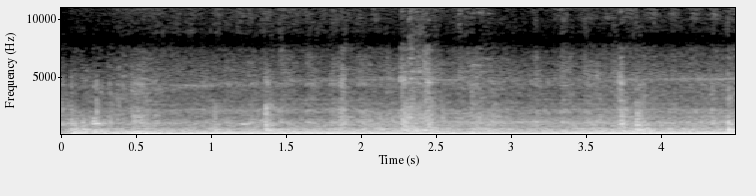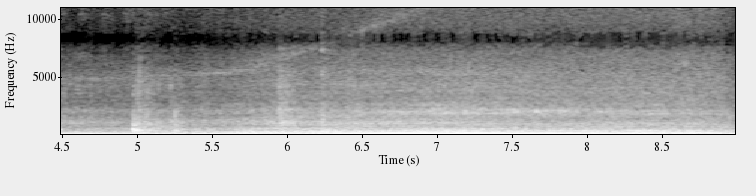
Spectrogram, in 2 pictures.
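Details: Garbage truck (SJ, SL01400) diesel revving and pulling away with a deep, loud blatting roar climbing in pitch, the raw open note of a massive exhaust leak.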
